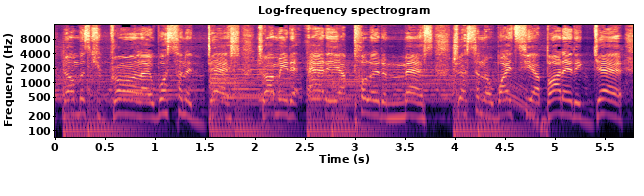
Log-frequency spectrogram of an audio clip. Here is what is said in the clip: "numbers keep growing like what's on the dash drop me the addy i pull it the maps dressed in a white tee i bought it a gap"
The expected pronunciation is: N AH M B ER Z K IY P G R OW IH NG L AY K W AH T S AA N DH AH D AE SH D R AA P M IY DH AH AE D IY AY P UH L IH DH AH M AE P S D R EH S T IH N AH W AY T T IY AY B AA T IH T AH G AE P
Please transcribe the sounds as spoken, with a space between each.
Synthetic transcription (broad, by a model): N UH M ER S K IY P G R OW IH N L AY K W AH T S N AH D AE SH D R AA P M IY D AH AE D IY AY P UH L IH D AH M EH F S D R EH S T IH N AH W AY T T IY AY B AA T IH T AH G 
